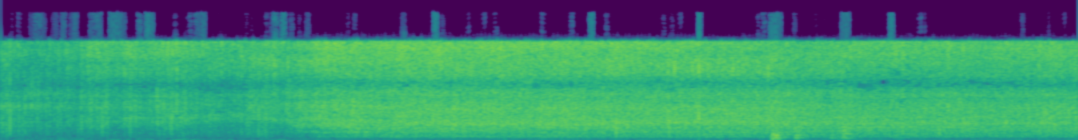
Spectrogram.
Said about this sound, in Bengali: এবারে মশলাটা দিয়ে দিই এর মধ্যে আছে একটু কাঁচা লঙ্কা টমেটো আদা আর পেঁয়াজ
